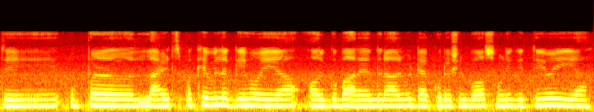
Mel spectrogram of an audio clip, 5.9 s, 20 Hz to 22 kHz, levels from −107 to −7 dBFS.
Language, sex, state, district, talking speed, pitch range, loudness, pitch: Punjabi, female, Punjab, Kapurthala, 190 wpm, 185-195 Hz, -14 LUFS, 185 Hz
